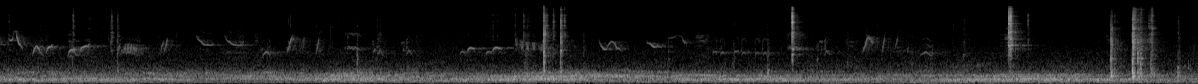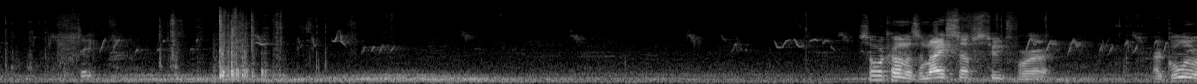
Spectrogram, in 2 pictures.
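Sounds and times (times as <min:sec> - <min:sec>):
small birds chirping: 0:00.0 - 0:09.6, 0:12.1 - 0:23.9.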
